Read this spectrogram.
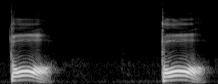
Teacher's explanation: Tilni orqasi tanglenga qarab ko'tarilyapti. · Tor joydan chiqqani evaziga tovush yo'g'onlashib ketadi. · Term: istilo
